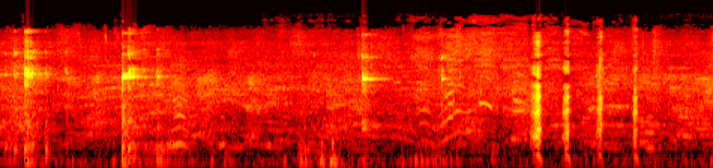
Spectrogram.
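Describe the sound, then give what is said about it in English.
Shot glasses of Fireball whiskey clink together in a toast at a bar, a few bright ringing taps spread out and then a quick cluster of clinks near the end, with faint background chatter. “Cheers.”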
